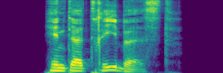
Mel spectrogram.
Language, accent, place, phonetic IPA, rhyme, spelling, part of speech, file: German, Germany, Berlin, [hɪntɐˈtʁiːbəst], -iːbəst, hintertriebest, verb, De-hintertriebest.ogg
- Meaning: second-person singular subjunctive II of hintertreiben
